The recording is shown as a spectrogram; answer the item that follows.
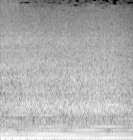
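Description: The closing chord of a heavy rock-style channel intro sting, a loud sustained low note under a noisy wash, held and starting to fade out near the end.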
